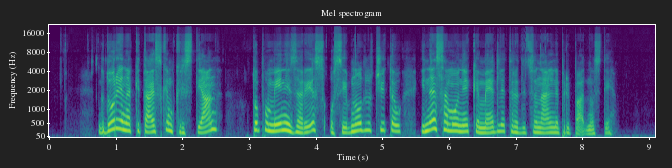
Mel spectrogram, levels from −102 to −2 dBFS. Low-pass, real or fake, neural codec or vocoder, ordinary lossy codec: 19.8 kHz; real; none; Opus, 16 kbps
